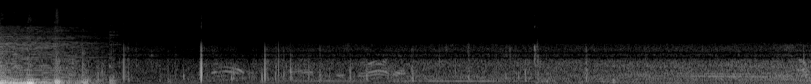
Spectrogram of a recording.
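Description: Title music ends about a second in. After that there are a few scattered sharp pops and crackles from a small burning ground firework, a heksenkring, over a faint low hum.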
